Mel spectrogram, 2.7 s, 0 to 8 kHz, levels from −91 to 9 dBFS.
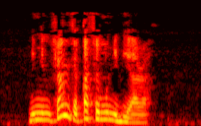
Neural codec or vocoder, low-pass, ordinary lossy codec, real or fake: none; 7.2 kHz; MP3, 24 kbps; real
